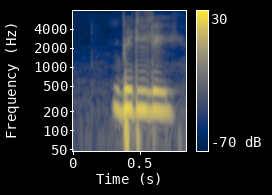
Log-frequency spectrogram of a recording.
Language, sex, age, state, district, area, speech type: Punjabi, female, 18-30, Punjab, Rupnagar, urban, read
